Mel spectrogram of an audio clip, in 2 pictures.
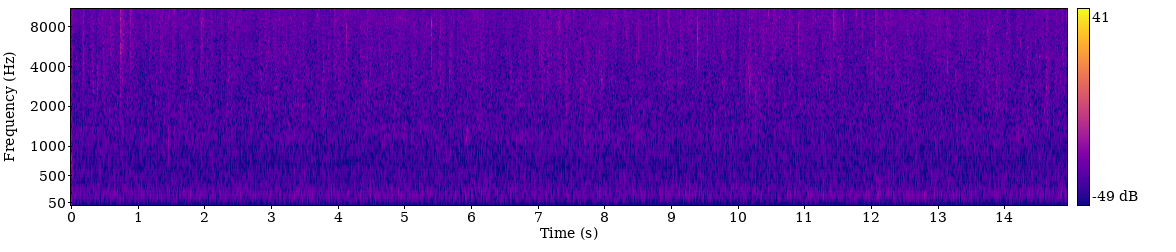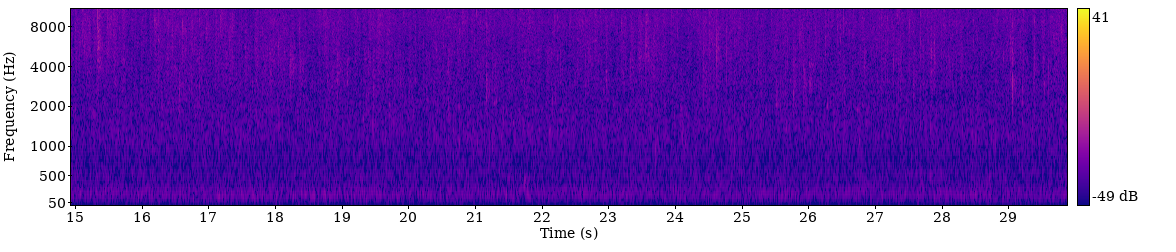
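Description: Faint rain ambience track: a steady soft hiss of rain with scattered light drop ticks.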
